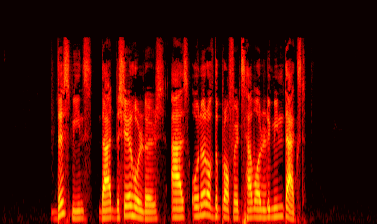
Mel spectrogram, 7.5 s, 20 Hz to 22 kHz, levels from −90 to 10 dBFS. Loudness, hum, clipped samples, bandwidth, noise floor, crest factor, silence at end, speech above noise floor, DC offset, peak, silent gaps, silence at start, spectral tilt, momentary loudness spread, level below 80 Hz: -23 LUFS; none; under 0.1%; 11.5 kHz; -83 dBFS; 22 dB; 1.45 s; 60 dB; under 0.1%; -2 dBFS; none; 1.05 s; -4 dB/octave; 10 LU; -50 dBFS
